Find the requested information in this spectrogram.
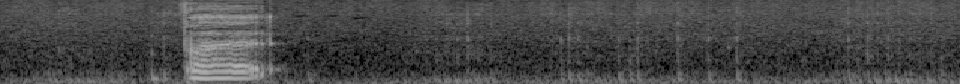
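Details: Pet cat indoors gives one short, clipped, nasal meow, loud and rich in overtones, against a quiet room with faint background murmur and a sudden noise at the very end.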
